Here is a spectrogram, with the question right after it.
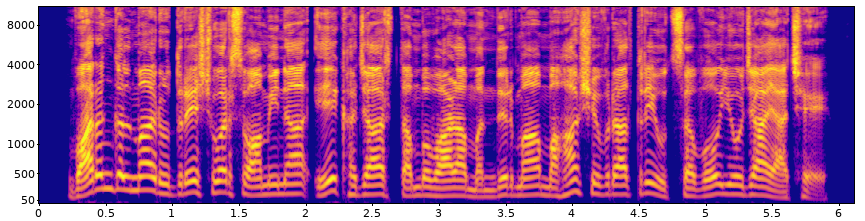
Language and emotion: Gujarati, neutral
